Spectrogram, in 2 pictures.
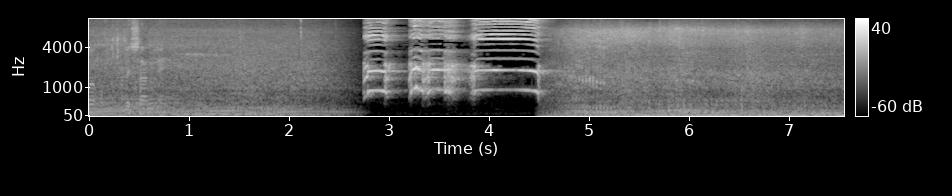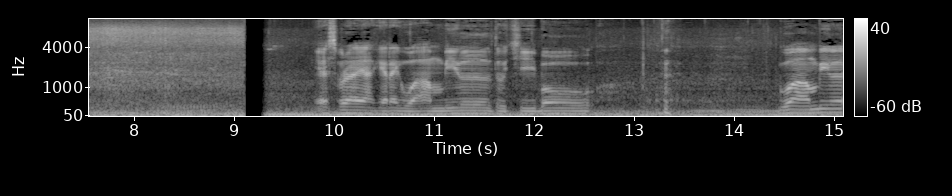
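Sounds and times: car engine and road noise: 0.0s - 2.8s, 4.6s - 15.0s
rooster crowing: 2.8s - 4.8s.

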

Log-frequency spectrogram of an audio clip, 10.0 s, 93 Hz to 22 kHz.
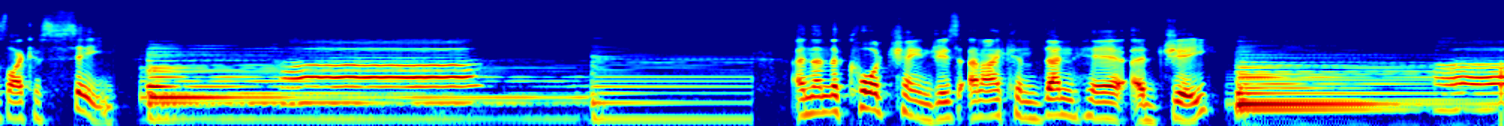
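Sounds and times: low piano bass note: 1.0s - 5.0s.

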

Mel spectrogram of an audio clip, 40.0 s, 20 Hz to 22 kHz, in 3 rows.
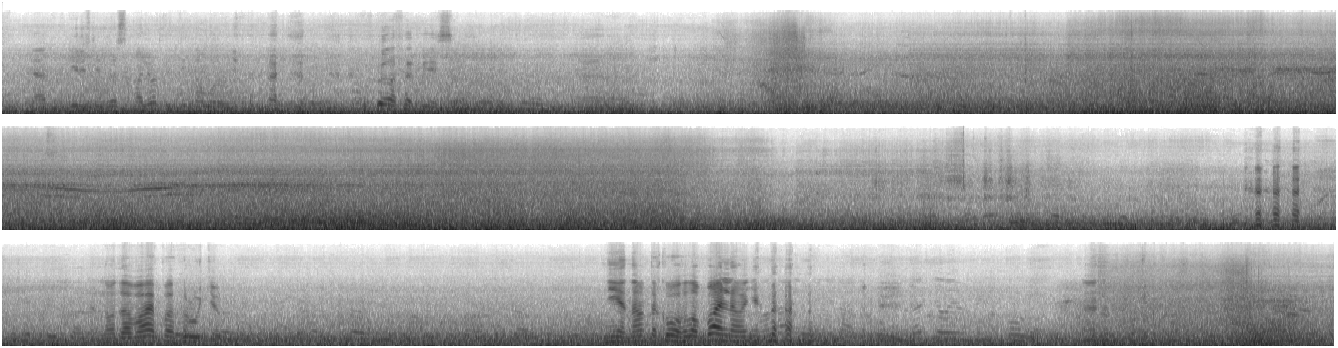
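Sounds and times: wind rushing over microphone: 0.0s - 40.0s.

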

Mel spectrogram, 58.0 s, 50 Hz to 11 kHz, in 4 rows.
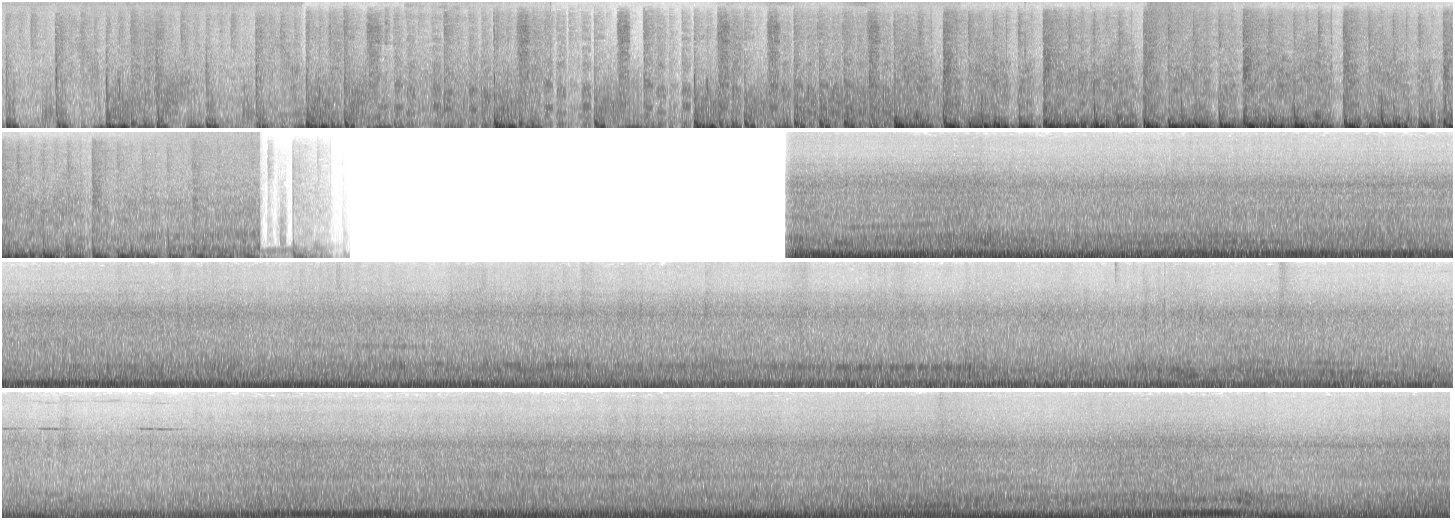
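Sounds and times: bus engine drone with whine: 0.0s - 17.8s, 22.4s - 58.0s.

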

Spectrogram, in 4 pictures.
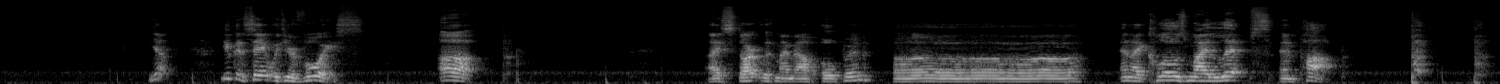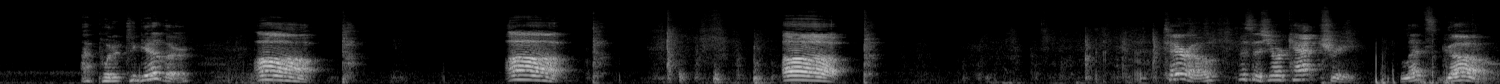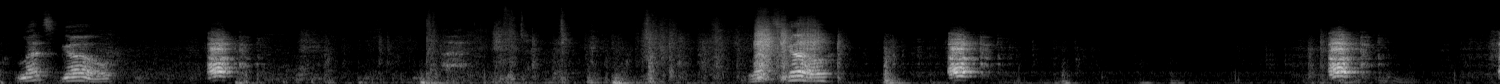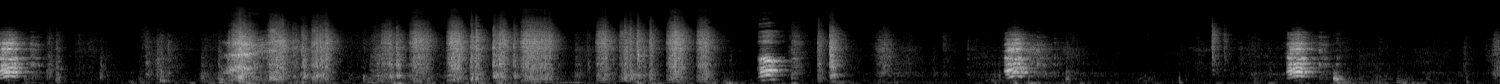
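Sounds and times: short pitched vocal sounds: 47.2s - 47.9s.

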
